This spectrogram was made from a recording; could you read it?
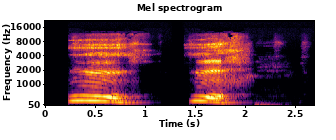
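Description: Two loud, close-up vocal yawns in a row, each a drawn-out voiced exhale sliding downward in pitch, followed by a brief low bump against the microphone.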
